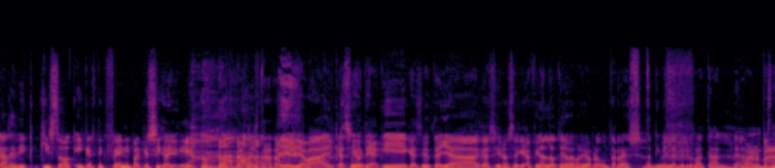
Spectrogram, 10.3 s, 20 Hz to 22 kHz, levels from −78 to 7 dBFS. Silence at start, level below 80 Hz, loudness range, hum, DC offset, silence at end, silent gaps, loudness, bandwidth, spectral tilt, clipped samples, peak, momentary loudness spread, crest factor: 0 s; -70 dBFS; 3 LU; none; under 0.1%; 0 s; none; -30 LUFS; 16 kHz; -5 dB/octave; under 0.1%; -14 dBFS; 5 LU; 16 dB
